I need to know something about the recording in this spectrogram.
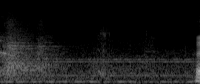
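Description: Quiet bowling-center room tone: a faint steady hum, with a soft tap about a second in.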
